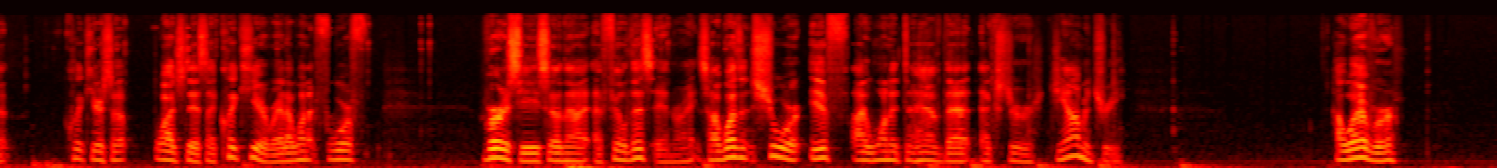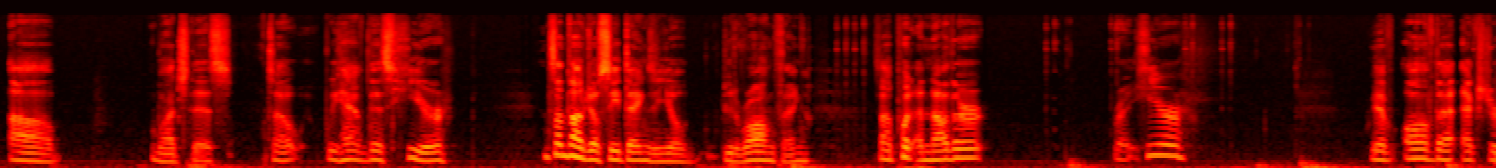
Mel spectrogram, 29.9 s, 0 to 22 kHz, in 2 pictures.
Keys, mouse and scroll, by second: 0.3 ctrl+r, 0.9 click, 1.1 click, 1.3 double click, 2.0 click, 5.6 f, 6.6 click, 7.2 shift+click, 9.9 shift+middle click, 10.5 scroll up 1, 11.1 shift+middle click, 12.5 scroll up 1, 22.8 ctrl+r, 23.3 click, 23.5 click, 23.6 double click, 25.4 click, 26.1 shift+click, 26.8 shift+click, 27.3 shift+double click, 28.0 f, 29.1 click, 29.7 shift+click.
